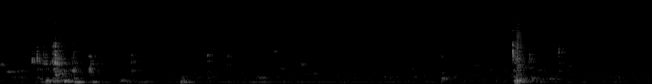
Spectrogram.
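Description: Faint, scattered clicks from computer keyboard typing, a short run of keystrokes about half a second in, and one sharper single click about five seconds in, in an otherwise quiet room.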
